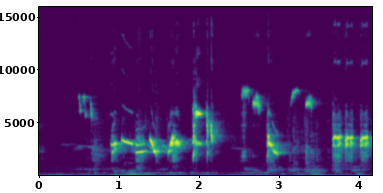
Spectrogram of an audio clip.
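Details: Gacor song of an orange-headed thrush, known locally as anis kembang: dense bursts of warbling and squeaky notes, a few thin high whistles between them, broken by brief pauses.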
